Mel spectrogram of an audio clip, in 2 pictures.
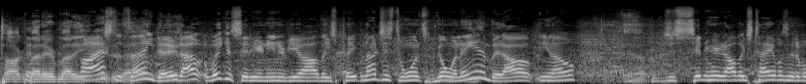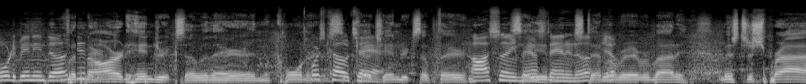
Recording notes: Live at the Limestone County Sports Hall of Fame Induction Ceremonies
